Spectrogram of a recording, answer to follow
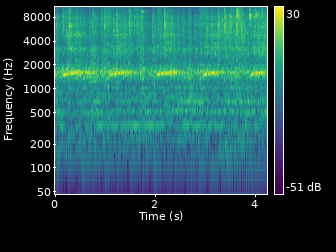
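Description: Live psychedelic electronic music: a steady low drone under held middle tones, with a short high gliding whine repeating about every half second.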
